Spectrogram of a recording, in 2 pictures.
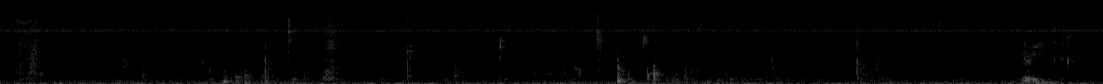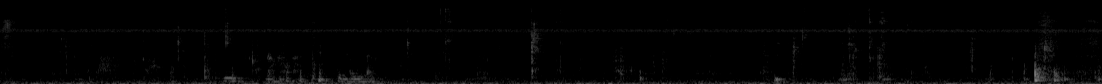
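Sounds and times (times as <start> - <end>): insect drone: 0.0 - 22.0
chewing and mouth sounds: 2.0 - 7.2, 10.3 - 22.0.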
